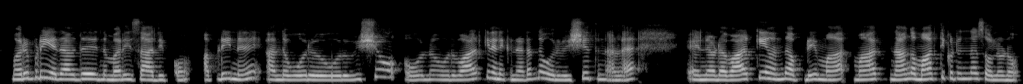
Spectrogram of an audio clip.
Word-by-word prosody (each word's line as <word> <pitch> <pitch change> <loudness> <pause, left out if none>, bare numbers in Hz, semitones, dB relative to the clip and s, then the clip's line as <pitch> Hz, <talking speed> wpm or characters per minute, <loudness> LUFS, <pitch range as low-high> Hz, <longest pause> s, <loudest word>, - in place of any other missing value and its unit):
மறுபடியும் 270 +4 +2
ஏதாவது 235 0 +2
இந்த 220 -1 -1
மாரி 215 +2 +1
சாதிப்போம். 205 -1 -1 0.2
அப்டின்னு 240 +2 -1 0.3
அந்த 215 0 0
ஒரு 210 0 +2 0.2
ஒரு 205 0 +1
விஷயோம், 335 +8 0 0.2
ஒண்ணு 215 +1 -4
ஒரு 210 0 -3
வாழ்க்கையில 255 +5 +1
எனக்கு 225 -3 -2
நடந்த 240 +7 -3
ஒரு 210 - -1
விஷயத்துனால, 230 -5 -1 0.8
என்னோட 210 0 +2
வாழ்க்கையே 245 +6 +3
வந்து, 240 +2 +1
அப்டியே 225 0 -2
மா 210 - +2 0.2
மா 220 - +2 0.3
நாங்க 240 +3 +3
மாத்திகிட்டோம்னு 260 +1 -1
தான் 260 -1 -3
சொல்லணும். 205 -2 -1
230 Hz, 160 wpm, -22 LUFS, 210-255 Hz, 0.8 s, வாழ்க்கையே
